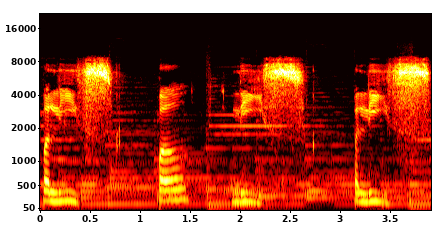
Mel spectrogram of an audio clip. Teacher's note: The stress is on the last syllable.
